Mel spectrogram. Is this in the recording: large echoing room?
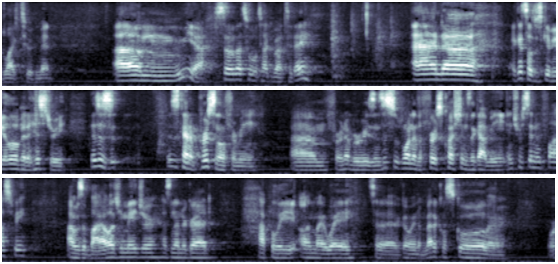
yes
